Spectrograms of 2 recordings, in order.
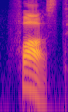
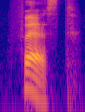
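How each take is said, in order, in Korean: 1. 영국식 열린 뒤 모음이에요, 'ah'처럼. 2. 미국식 앞 모음이에요, 'cat'의 'a'처럼. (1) "영국식은 아" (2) "미국식은 에"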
